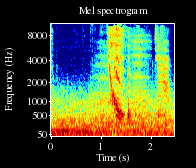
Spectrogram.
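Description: Faint sound of washi tape being peeled off its roll, with one brief falling squeak a little past the middle.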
